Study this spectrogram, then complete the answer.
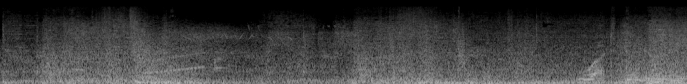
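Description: Explosions boom and rumble in a battle.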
